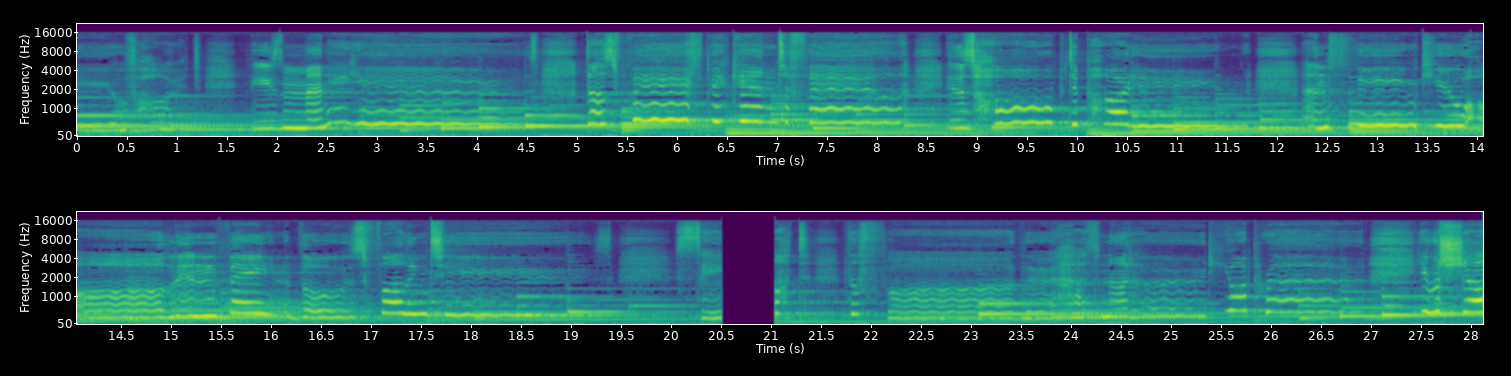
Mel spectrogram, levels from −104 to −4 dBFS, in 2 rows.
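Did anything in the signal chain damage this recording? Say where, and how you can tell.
Yes: an audio dropout to silence, 20.51 to 21.05 s, leaves dead silence with no room tone, likely a lost input connection while recording continued.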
